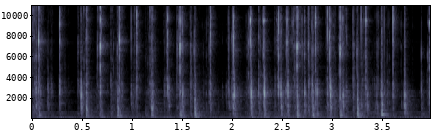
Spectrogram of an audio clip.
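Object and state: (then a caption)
Plastic mechanical keyboard with round keycaps. Both hands type with long-nailed fingertips on a pink backlit plastic mechanical keyboard with round, typewriter-style plastic keycaps. About 26 quick, bright, clacky keystrokes land in a steady patter, each dry and short with almost no ring or low end.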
